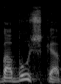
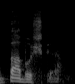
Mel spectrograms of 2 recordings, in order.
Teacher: the accent's on the first, not on the second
